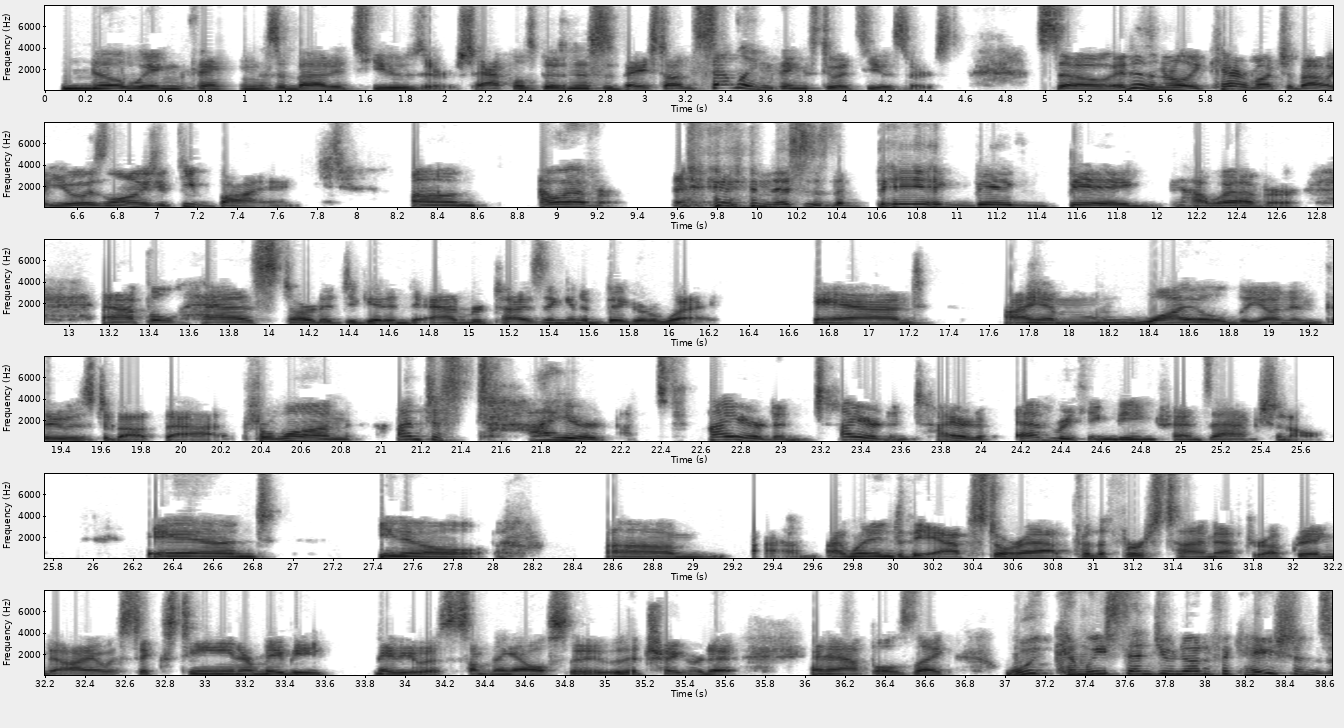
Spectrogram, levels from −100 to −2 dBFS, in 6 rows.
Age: 30-49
